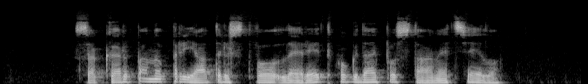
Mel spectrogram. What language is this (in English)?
Slovenian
